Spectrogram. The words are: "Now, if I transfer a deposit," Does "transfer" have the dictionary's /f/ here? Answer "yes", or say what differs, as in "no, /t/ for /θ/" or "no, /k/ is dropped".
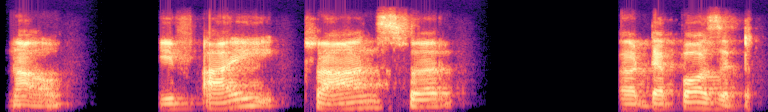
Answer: yes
